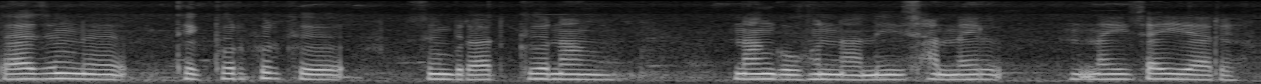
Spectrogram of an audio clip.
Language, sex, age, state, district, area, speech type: Bodo, female, 18-30, Assam, Baksa, rural, spontaneous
